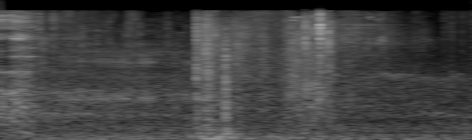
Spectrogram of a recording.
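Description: A heavy thud of a landing on a hard floor.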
